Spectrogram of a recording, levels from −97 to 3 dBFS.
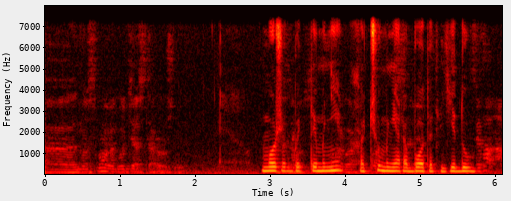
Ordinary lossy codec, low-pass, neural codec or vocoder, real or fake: none; 7.2 kHz; none; real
